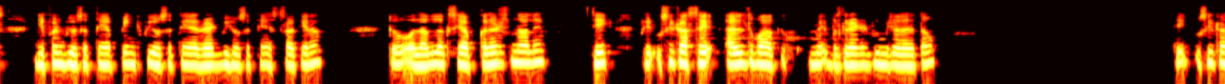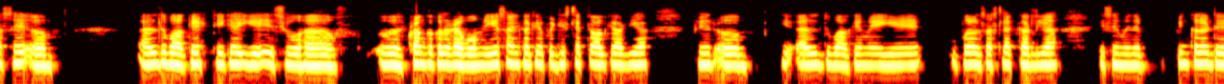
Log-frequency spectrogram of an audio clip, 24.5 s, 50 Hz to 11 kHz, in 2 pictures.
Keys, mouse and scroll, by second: 0.5 click, 3.3 click, 4.4 click, 11.6-13.5 middle drag, 16.8 click, 23.8 click.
